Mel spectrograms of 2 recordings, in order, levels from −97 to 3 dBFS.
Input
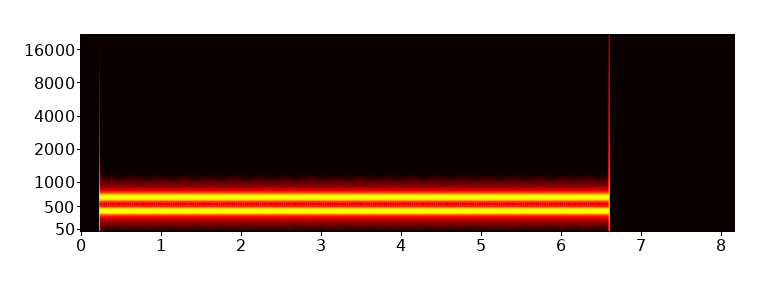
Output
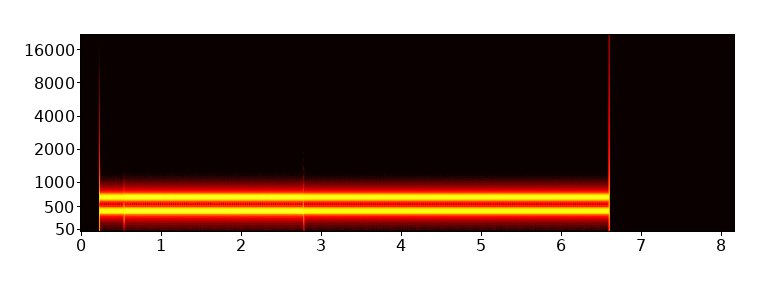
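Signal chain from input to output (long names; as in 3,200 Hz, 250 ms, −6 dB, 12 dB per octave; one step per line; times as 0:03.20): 0:00.53–0:02.78: low shelf with overshoot 270 Hz −10.5 dB, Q 1.5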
